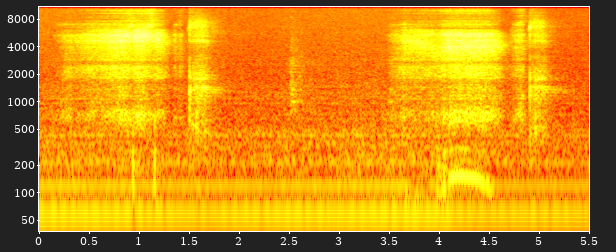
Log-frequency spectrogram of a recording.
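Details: Soft, hissing, light snoring breaths during sleep, over a steady low household hum with ice maker and clock sounds in the background; snoring.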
